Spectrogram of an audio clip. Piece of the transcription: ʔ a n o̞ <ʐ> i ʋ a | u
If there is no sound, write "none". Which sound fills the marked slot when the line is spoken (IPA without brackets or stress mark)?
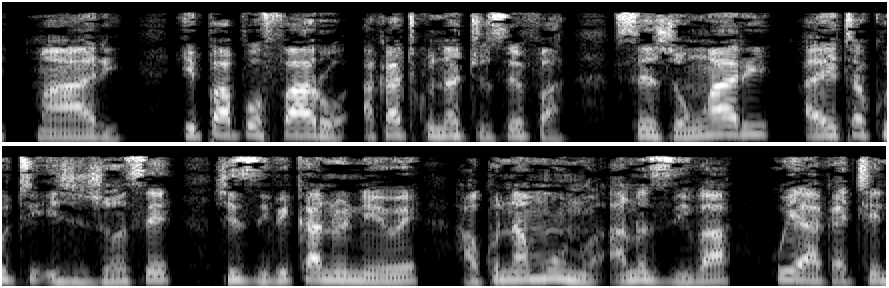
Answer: z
